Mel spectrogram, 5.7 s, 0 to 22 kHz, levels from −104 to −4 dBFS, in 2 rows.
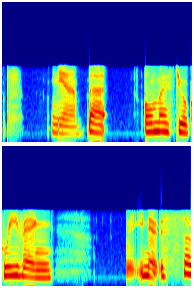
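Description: Speech squeezed through a Bluetooth CVSD headset codec the whole way: the band sits at roughly 200 Hz to 3.5 kHz, s sounds turn scratchy, and there's a grainy hiss underneath. On top of that, a Bluetooth headset packet repeated three times. At 0.84 to 0.86 s, about 15 ms replays, which fits four lost packets. At 2.57 to 2.63 s, just before "you're grieving", a scattered patch of short buzzy repeats near 267 Hz runs up to about 15 ms at a time. At 5.32 s there's a brief buzzy repeat of about 11 ms.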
